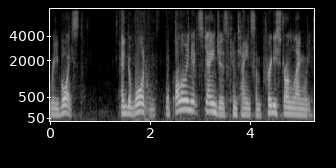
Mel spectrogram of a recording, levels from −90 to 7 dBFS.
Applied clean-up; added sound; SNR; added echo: neural separator model SepFormer DNS4.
